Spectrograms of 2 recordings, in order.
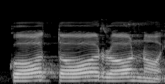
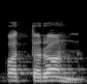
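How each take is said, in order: First: कतरन very slow, each letter separate; कतरन broken into drawn-out letters; spelled out letter by letter. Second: Said in the usual way. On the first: Shown as a demonstration. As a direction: sound out कतरन one long letter at a time. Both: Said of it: "इसे पढ़ेंगे".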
